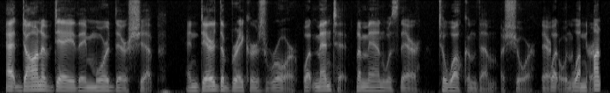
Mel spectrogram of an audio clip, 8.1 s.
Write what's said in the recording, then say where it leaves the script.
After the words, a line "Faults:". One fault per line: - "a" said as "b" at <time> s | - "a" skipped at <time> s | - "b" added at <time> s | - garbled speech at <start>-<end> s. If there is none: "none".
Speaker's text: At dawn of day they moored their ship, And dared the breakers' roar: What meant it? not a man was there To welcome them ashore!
At dawn of day they moored their ship, And dared the breakers' roar: What meant it? a man was there To welcome them ashore! [garbled]
Faults:
- "not" skipped at 4.7 s
- garbled speech at 7.2-8.0 s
